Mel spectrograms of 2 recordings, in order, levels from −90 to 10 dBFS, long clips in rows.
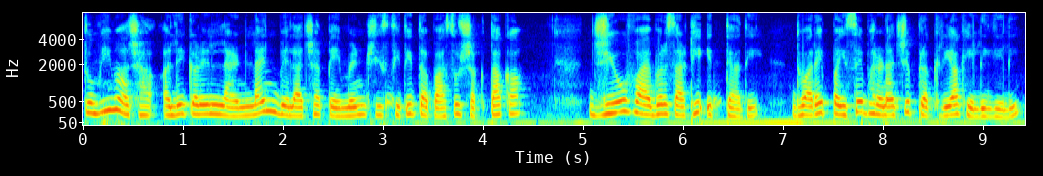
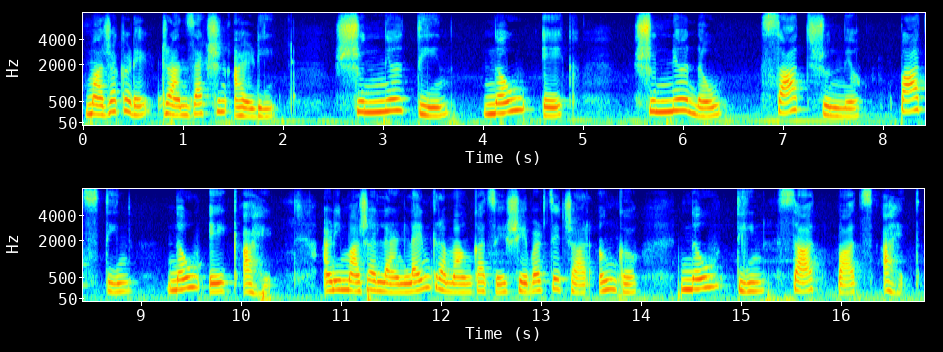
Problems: constant background noise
